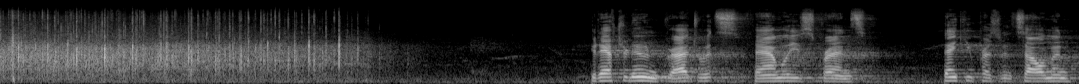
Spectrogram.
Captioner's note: applause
